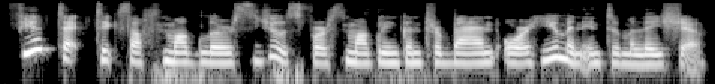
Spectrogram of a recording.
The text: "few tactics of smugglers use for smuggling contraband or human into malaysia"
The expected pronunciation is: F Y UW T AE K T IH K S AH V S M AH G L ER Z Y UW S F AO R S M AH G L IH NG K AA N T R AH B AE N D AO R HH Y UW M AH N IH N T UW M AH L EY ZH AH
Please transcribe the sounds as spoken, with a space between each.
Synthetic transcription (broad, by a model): F Y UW T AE K T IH K S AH F S M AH G L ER S Y UW S F AO R S M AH G L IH NG K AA N T R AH B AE N D AO R HH Y UW M AH N IH N T UW M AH L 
